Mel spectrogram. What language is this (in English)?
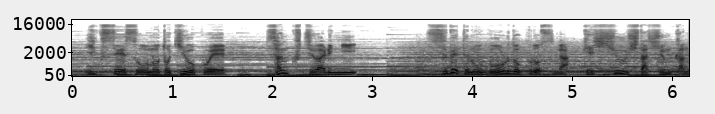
Japanese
